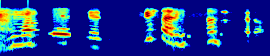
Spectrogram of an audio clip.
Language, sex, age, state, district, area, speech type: Odia, female, 30-45, Odisha, Koraput, urban, conversation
